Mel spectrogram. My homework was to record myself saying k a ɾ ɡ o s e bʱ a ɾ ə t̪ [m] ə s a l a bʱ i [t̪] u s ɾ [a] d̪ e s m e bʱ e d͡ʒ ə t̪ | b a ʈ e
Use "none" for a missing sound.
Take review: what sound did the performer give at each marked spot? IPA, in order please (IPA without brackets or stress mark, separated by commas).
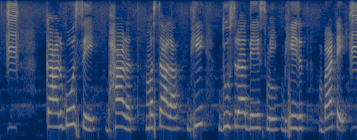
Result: m, d̪, a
